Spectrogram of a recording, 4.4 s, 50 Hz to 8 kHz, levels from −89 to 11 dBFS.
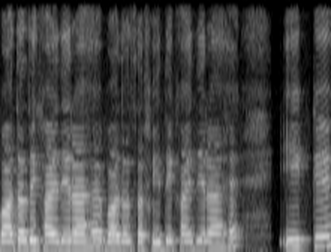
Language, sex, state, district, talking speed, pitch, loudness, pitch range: Hindi, female, Chhattisgarh, Bastar, 150 wpm, 230 Hz, -17 LUFS, 220-245 Hz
